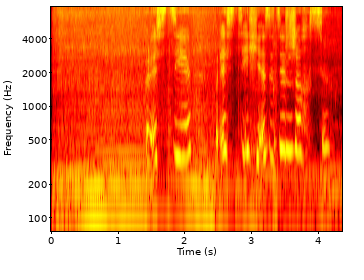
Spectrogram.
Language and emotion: Russian, sad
